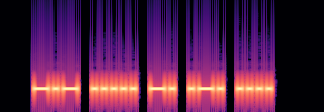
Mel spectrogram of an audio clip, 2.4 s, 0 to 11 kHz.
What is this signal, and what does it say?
Morse code, heard as a keyed tone, about 31 wpm, 700 Hz. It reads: K5NRH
